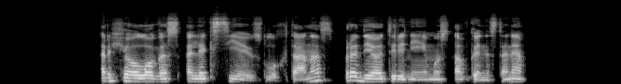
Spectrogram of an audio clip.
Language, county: Lithuanian, Tauragė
